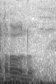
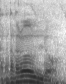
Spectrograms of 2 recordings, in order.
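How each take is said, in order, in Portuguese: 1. O som do L é curto, como um L só. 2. O som do L é longo, pronunciado como L duplo. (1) "Não é como se um fosse mudo, não é rolo" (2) "Os dois L's são pronunciados"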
